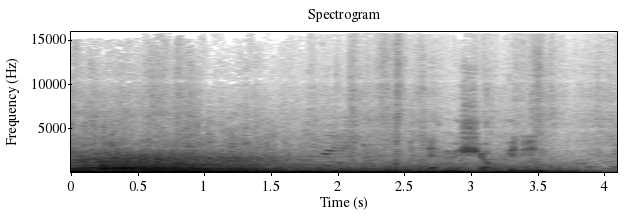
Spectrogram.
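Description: The rumbling tail of an explosion sound effect, a loud deep boom fading steadily and dying away near the end.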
